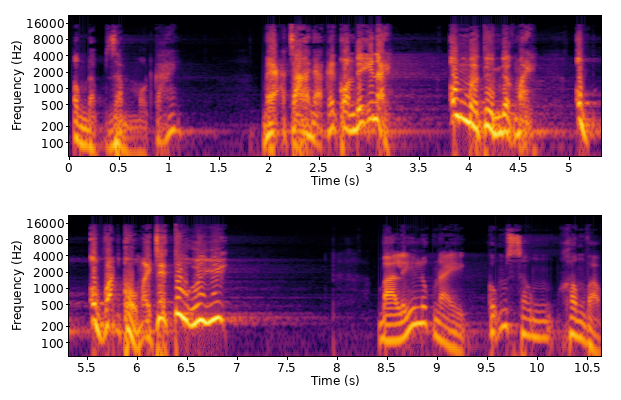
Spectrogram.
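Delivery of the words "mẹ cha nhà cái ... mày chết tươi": high, loud enraged bellow building; furious shout. Acted. Angry husband yelling threats at the runaway maid, furious shout. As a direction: spit out the threat at full volume.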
